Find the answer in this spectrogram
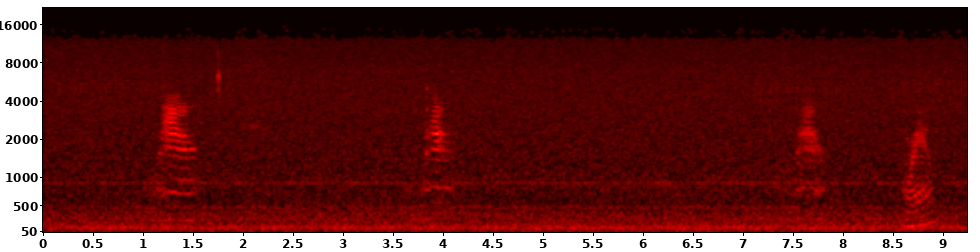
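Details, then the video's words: Little meows from Butters the cat: four short, thin squeaks spread across the stretch, the last one longer and sliding upward from a low start, with a steady background hum. "The Littlest Meows"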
